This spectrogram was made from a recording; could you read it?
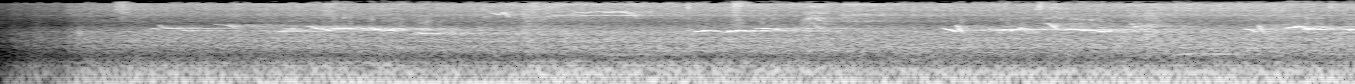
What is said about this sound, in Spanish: es un pajarito, un mirlo, creo, ¿no? Lo es.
